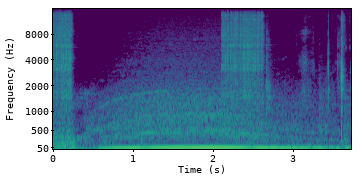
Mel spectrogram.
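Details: AU Falcon burnout car thermo fans, newly wired to a switch through a relay and 12 V: fan kicks in with a steady low whoosh and runs evenly between a few handling clicks; working normally.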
